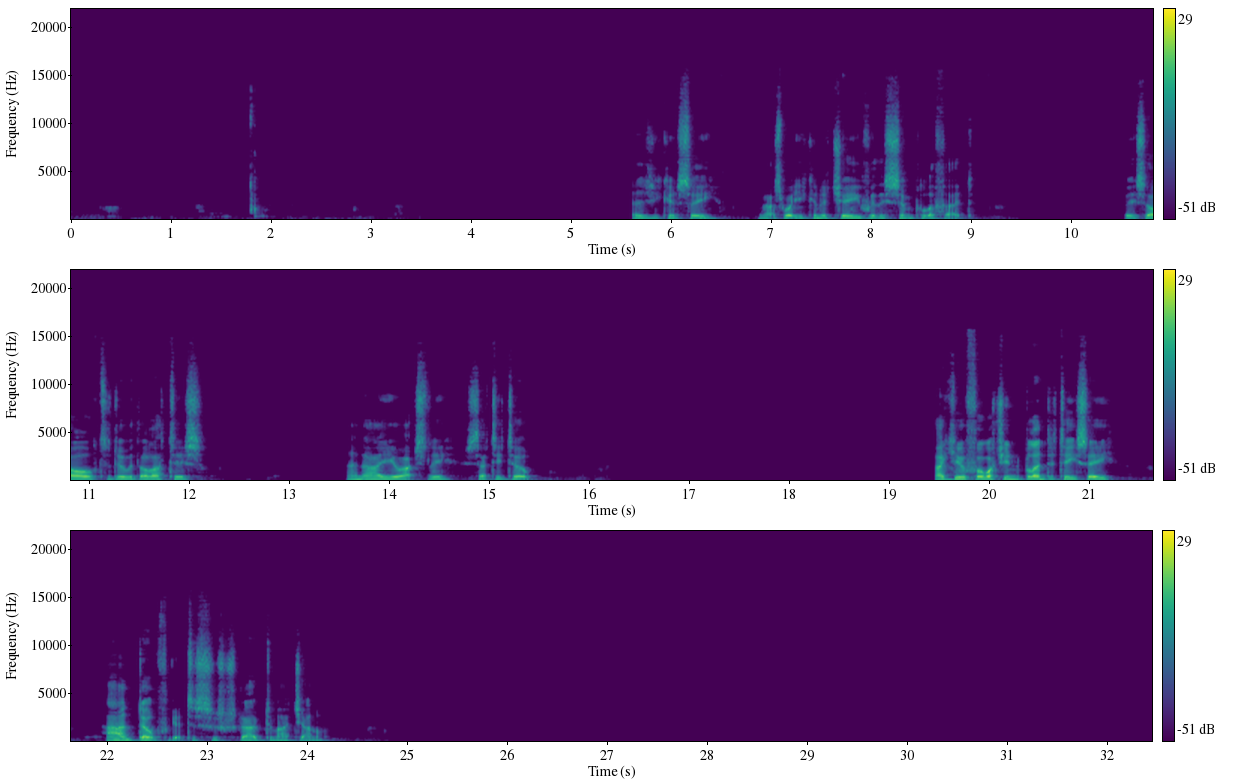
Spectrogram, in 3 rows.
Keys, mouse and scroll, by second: 0.6 middle click, 0.7 middle click, 0.8 middle click, 5.7 middle click, 7.7-9.2 middle drag, 9.8 middle click, 14.8 middle click, 15.8-20.3 middle drag, 20.5 middle click, 21.5 middle click, 21.7 middle click, 21.9 scroll.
